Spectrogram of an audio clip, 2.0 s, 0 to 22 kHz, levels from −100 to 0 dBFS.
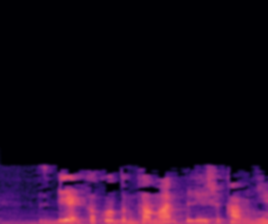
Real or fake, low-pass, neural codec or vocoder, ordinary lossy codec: fake; 7.2 kHz; codec, 44.1 kHz, 2.6 kbps, SNAC; MP3, 24 kbps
